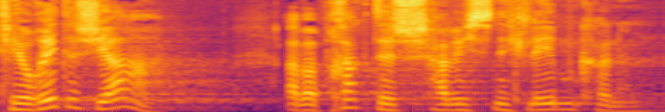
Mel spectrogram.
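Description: Guy preaching, high bright voice, tells the bible stories super casual, big echoey church sound. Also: moderate pace. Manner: lively storytelling, retells Bible scenes in everyday words. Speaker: pastor. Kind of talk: sermon.

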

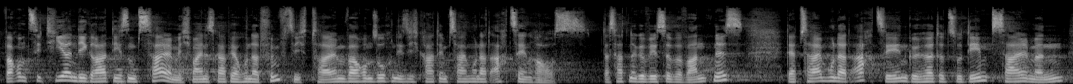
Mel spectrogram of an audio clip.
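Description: A man's voice: mid-range voice, pushed and bright. A man giving a sermon in a conversational preaching manner, asking rhetorical questions. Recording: long reverb of a large hall.

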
